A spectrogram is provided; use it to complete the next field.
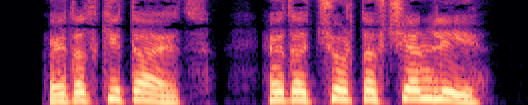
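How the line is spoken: Almost shouting. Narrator (Russian): Дорохов почти кричал

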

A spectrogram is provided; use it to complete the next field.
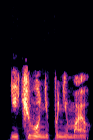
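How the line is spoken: Puzzled mutter. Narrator (Russian): озадаченно пробормотал Нори

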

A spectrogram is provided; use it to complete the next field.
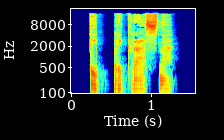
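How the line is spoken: Mouthed whisper. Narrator (Russian): прошептала одними губами

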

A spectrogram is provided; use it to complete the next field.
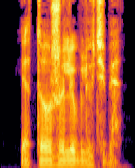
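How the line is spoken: Quiet tender. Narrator (Russian): сказал он тихо

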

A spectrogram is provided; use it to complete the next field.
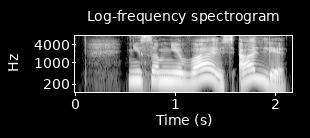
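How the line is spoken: Chuckling. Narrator (Russian): хохотнул эльф

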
